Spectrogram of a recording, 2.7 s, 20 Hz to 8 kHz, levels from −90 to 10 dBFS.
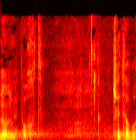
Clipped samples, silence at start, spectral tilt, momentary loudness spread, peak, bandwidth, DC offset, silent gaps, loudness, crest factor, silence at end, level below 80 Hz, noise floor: under 0.1%; 0 s; -5 dB/octave; 23 LU; -2 dBFS; 7.4 kHz; under 0.1%; none; -22 LUFS; 20 dB; 0 s; -50 dBFS; -43 dBFS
